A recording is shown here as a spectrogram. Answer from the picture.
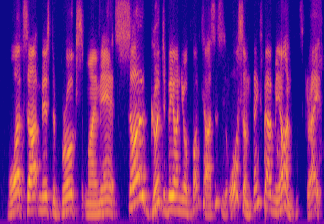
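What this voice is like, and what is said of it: Australian accent. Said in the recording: “that was an Australian accent.”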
